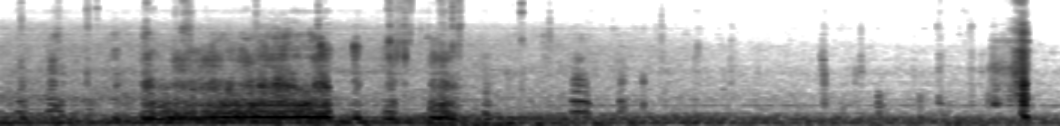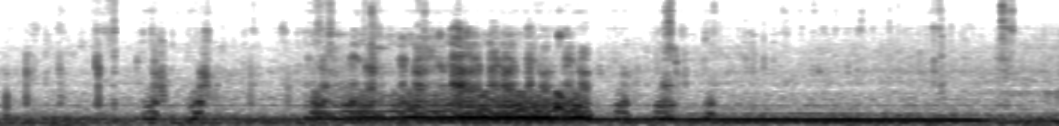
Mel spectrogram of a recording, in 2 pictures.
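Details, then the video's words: Female fisher growls at her male while eating freeze-dried fish: low continuous rumbling with two louder, harsher growl bursts, the second trailing into a long deep drone, over chewing and rustling noises. "Fishercat eats freeze dried fish and growls"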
